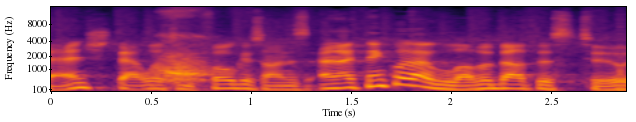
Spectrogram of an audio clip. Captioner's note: breathes out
